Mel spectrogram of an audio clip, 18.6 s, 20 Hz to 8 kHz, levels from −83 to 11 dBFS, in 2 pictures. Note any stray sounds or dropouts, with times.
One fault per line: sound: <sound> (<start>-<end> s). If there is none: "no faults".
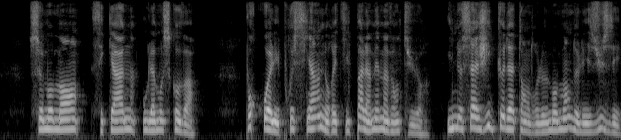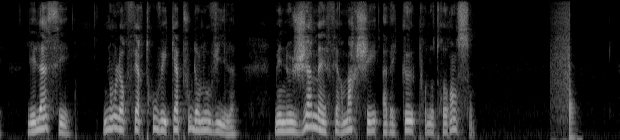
sound: thud (17.6-18.1 s)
